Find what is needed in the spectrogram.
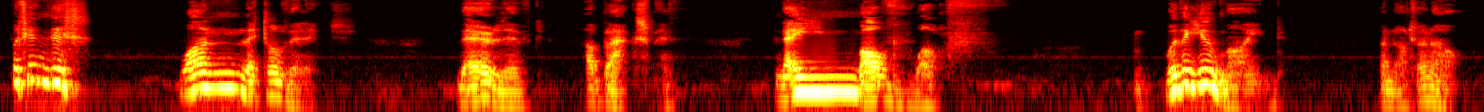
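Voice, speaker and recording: With long, frequent pauses, a man in a put-on character voice speaks at a very slow pace. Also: fairly high pitch for a man. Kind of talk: bedtime story. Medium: read story. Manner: rhythmic, wry, repetitive cadence.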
